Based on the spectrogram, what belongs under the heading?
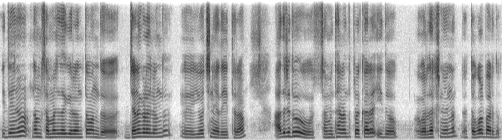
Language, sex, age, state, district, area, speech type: Kannada, male, 18-30, Karnataka, Yadgir, urban, spontaneous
